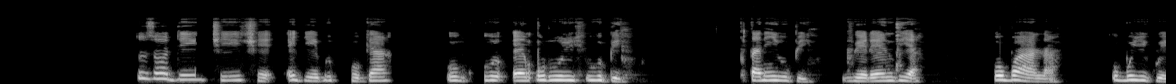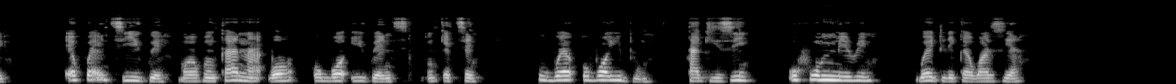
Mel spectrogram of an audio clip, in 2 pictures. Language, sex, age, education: Igbo, female, 30-45, primary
